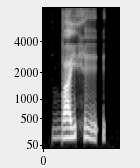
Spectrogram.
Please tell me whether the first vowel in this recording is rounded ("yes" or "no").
no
